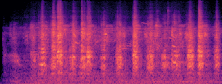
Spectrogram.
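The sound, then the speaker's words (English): Baby pelicans calling, with many rapid, harsh, raspy chirps repeating in a busy, fairly loud run of overlapping calls. “That's the sound of baby pelicans before they grow into adult birds.”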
